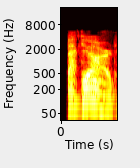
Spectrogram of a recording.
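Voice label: "backyard", American English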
